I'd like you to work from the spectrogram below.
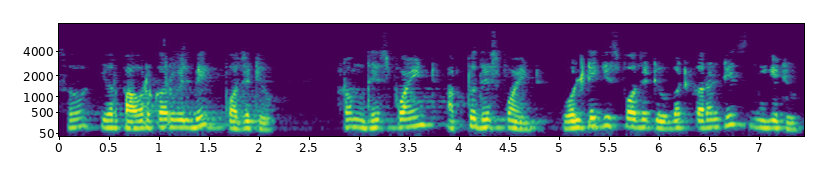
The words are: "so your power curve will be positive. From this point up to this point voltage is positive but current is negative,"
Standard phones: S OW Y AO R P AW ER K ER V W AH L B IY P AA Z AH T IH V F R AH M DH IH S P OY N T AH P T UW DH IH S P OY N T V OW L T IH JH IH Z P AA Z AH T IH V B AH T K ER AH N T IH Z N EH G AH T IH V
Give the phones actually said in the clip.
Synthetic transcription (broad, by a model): S OW Y AO R P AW ER K ER V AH L B IY P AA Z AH T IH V F R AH M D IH S P OY N T AH P T UW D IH S P OY N T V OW L T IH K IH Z P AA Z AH T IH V B AH T K ER AH N T IH Z N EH G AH T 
